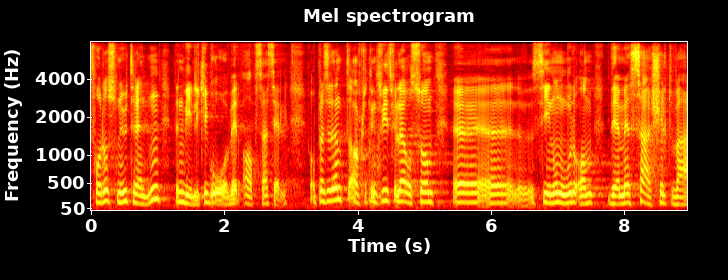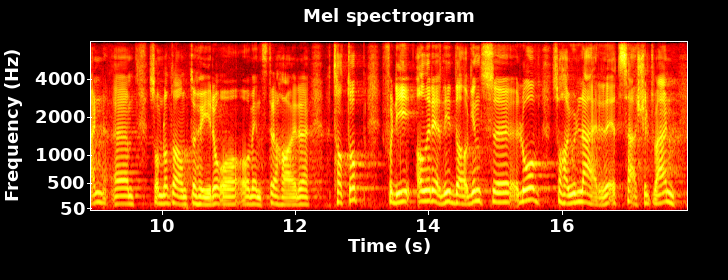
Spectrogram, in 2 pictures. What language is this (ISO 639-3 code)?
nor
